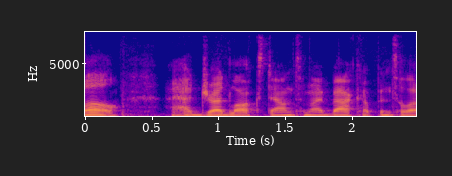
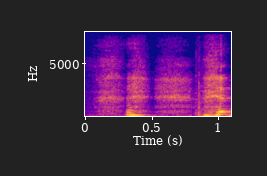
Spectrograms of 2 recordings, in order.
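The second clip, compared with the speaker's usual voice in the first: sudden high burst of laughter; a short laugh that jumps up high; 10 semitones higher, 8 dB louder than usual. Real, not acted. Laughing while listing her favorite reggae artists, a high laugh.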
